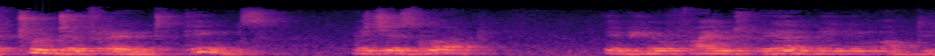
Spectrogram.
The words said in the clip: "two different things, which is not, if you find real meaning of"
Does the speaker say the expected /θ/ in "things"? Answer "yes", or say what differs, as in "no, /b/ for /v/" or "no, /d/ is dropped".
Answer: no, /t/ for /θ/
